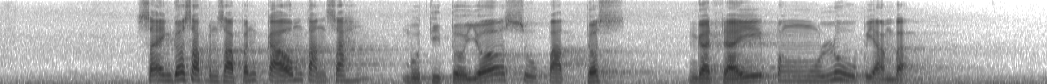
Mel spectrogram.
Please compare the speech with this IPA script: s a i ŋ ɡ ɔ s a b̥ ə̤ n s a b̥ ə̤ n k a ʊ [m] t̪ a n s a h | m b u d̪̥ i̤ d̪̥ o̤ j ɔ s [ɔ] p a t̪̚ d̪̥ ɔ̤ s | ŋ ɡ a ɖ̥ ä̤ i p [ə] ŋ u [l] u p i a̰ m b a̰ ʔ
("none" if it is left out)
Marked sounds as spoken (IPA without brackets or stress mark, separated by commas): m, u, ə, l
